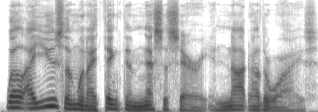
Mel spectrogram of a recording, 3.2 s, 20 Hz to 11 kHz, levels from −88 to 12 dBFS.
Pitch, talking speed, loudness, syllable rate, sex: 110 Hz, 225 wpm, -17 LUFS, 6.2 syllables/s, male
